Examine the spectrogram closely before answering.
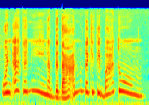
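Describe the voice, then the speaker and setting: A woman playing a caring, chatty wife in a radio drama, conversational and expressive, with an Ilocano accent. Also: very high voice, a little slow, no echo, heavily acted. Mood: reassuring. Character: caring, chatty wife and older sister-in-law.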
